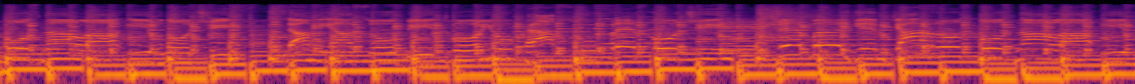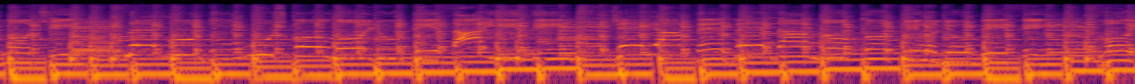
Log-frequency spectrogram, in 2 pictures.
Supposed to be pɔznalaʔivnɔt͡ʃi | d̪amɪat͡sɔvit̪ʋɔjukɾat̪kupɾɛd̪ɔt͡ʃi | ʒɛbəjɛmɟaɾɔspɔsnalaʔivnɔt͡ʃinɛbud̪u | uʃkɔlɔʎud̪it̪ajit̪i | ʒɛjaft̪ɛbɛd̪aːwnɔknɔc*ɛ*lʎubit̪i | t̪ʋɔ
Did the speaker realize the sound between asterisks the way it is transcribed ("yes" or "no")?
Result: no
